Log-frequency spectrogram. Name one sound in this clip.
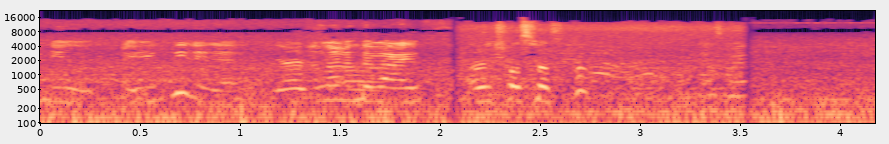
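A young woman laughs up close.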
